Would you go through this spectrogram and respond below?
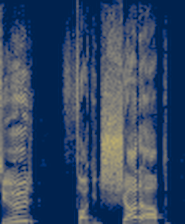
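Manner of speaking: put-on angry outburst. Retelling a confrontation with a man who talked back, retelling an angry outburst. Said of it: "and that's when I lost it".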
